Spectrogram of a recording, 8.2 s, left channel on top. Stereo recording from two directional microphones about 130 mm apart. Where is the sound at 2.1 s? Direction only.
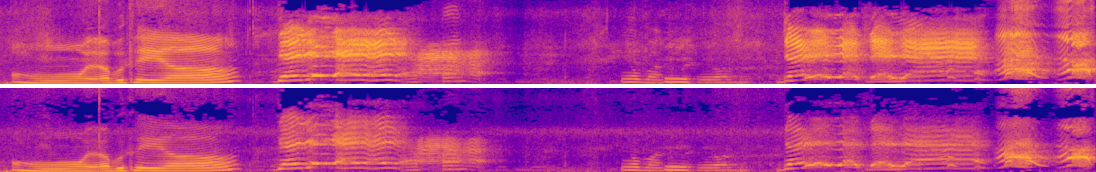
60° left (ahead or behind).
